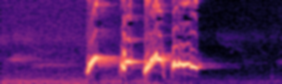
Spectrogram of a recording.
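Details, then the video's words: Red-whiskered bulbul singing in the morning, used as a lure recording for training other bulbuls to sing: one brisk phrase of four bubbly, whistled notes, rising and falling, then quiet. "Chào mào hót sáng hay"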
